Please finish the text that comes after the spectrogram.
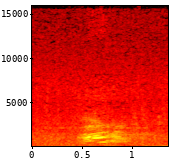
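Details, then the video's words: Wild little egret in a fight: one short, harsh, rasping croak lasting about half a second, rough and noisy in texture, with a quiet background. "コサギの鳴き声 + 喧嘩（白鷺） Little Egret / Egretta garzetta"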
